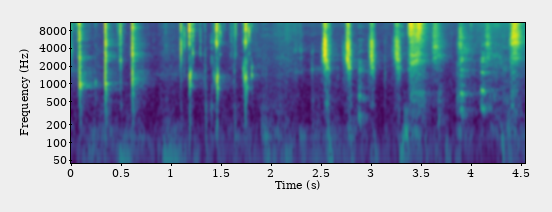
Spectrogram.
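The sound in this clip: Scratching of a beard for an ASMR recording: many quick, irregular rasping scratches with some sharper, louder bursts, continuing alone without talk.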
